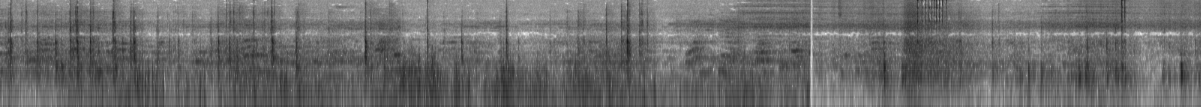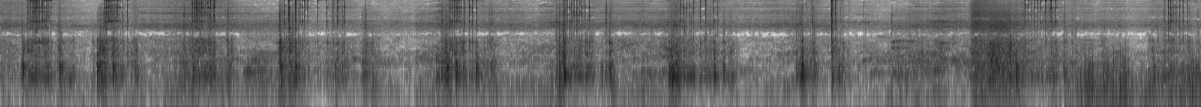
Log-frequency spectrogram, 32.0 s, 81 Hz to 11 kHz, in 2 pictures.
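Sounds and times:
ratchet wrench clicking: 11.9 - 12.9, 14.5 - 20.8, 21.8 - 22.7, 23.4 - 24.3, 24.9 - 25.9, 26.6 - 27.4, 29.6 - 30.4, 31.3 - 32.0.

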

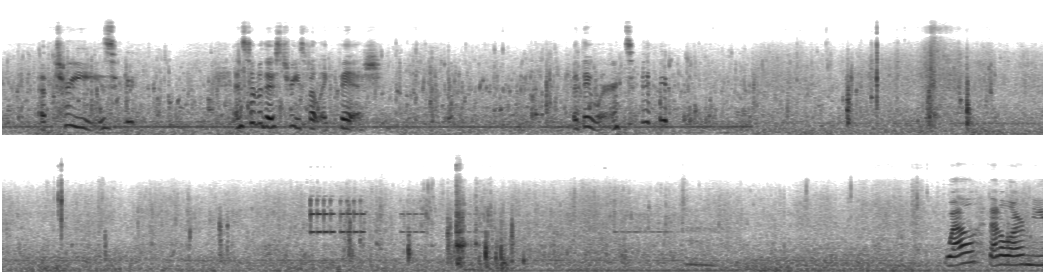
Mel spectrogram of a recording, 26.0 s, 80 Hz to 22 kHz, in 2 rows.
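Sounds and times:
wind on microphone: 9.4 - 26.0
electronic alarm beeping: 16.9 - 19.2
fishing gear clicks and knocks: 17.0 - 19.6.

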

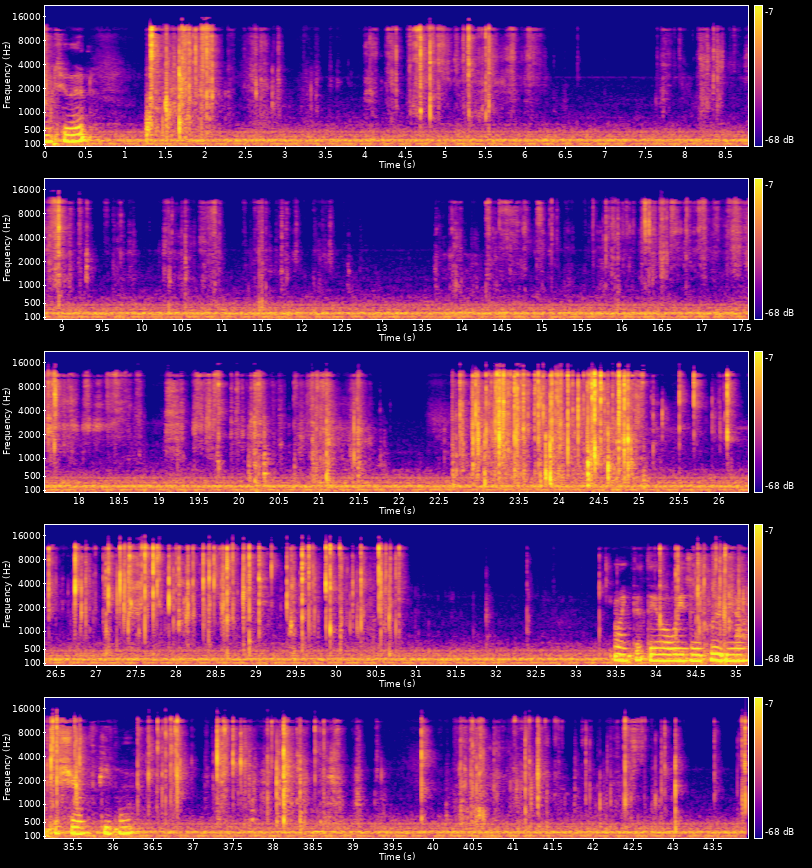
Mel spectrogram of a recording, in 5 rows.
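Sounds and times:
plastic wrappers crinkling: 1.3 - 6.3, 7.7 - 12.4, 13.7 - 21.8, 22.7 - 31.0, 33.4 - 43.9.

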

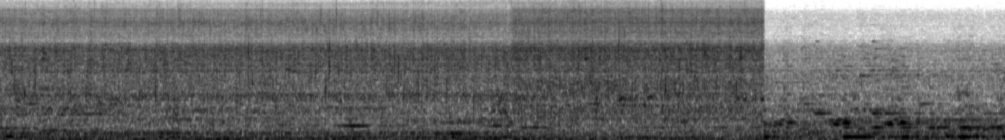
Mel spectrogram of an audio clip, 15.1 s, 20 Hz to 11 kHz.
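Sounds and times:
fountain splashing into pool: 0.0 - 11.5.

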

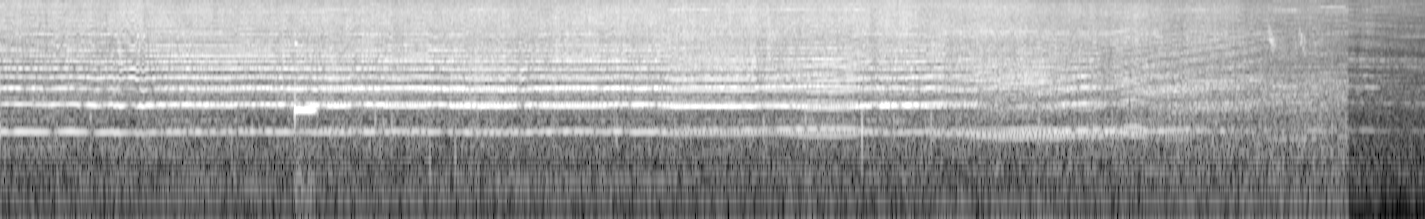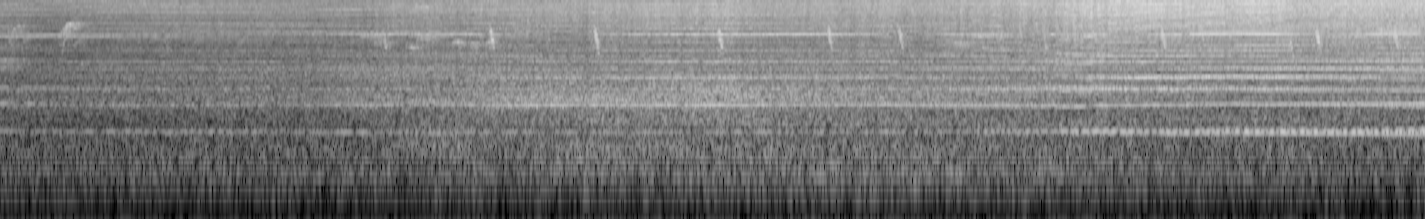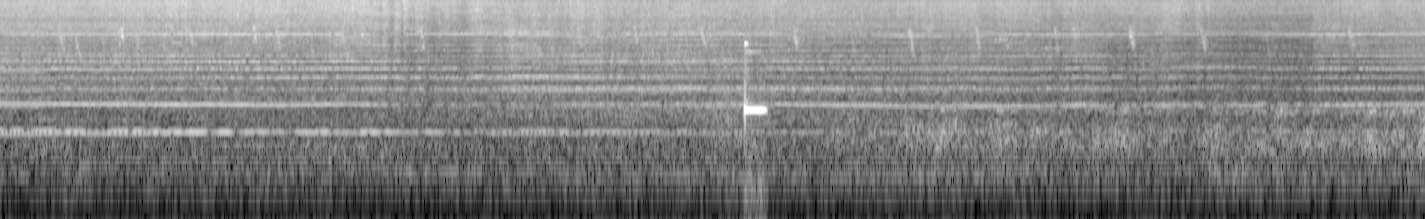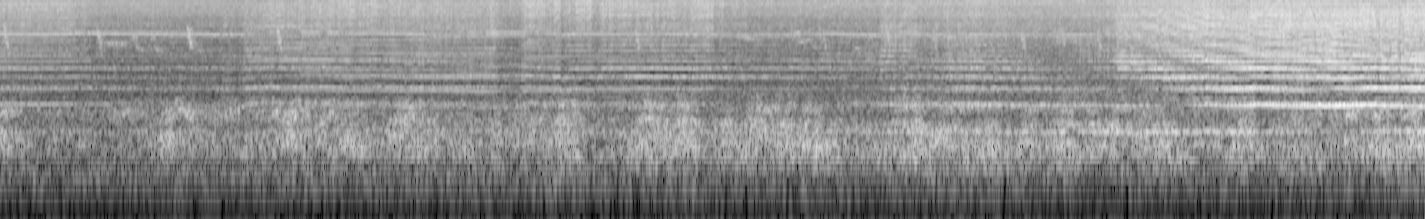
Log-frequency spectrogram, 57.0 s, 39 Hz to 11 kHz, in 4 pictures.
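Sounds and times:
drone propellers whining: 0.1 - 4.6, 5.8 - 13.5, 40.5 - 57.0
loud beep: 3.0 - 3.2, 36.0 - 36.2.

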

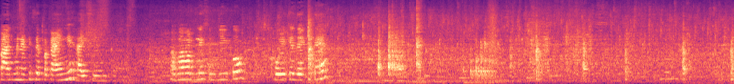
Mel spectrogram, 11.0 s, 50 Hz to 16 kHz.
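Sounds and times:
ladle scraping a metal pan: 6.9 - 8.9.

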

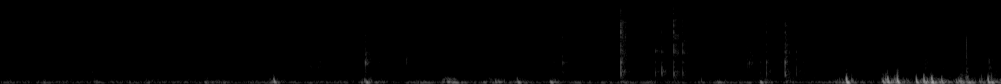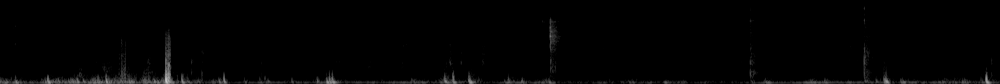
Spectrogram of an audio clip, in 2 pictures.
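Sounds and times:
cat chewing food: 5.0 - 20.0.

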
